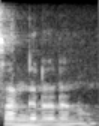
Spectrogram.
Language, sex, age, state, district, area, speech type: Kannada, male, 30-45, Karnataka, Mysore, urban, spontaneous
